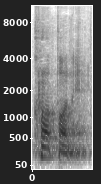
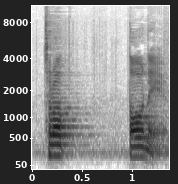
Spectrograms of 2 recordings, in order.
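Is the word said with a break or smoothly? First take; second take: smoothly; break. First: The word is said in one smooth run. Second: The word is broken by a short gap. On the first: The speaker calls it right. "langsung ya. Nggak usah pakai sela" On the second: The speaker calls it wrong. "bukan seperti yang sering diucapkan oleh teman-teman Juventini"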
